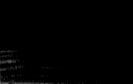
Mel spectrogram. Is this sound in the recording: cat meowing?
yes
